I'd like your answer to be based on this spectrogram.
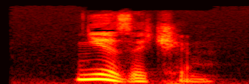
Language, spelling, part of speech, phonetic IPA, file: Russian, незачем, adverb, [ˈnʲezət͡ɕɪm], Ru-незачем.ogg
- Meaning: there is no need (to), there is no use (to)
